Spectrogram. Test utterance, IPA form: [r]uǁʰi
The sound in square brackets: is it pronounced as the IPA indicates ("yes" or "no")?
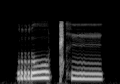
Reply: yes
